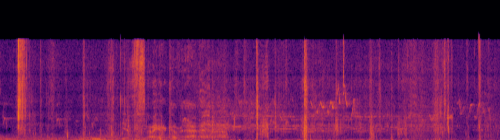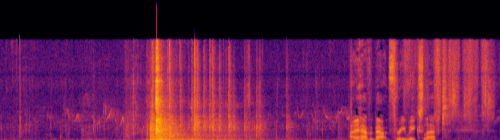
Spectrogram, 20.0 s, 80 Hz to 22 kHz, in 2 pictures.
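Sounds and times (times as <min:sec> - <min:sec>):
footsteps on dirt: 0:00.0 - 0:17.2
beam scraping and knocking: 0:12.7 - 0:17.4.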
